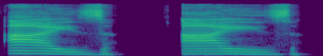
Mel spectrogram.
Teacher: ending sound là cái chữ z chứ không có phải chữ S đâu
